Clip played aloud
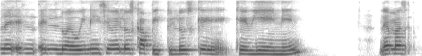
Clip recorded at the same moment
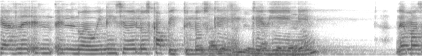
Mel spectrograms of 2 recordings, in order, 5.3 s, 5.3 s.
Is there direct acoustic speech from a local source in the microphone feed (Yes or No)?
Yes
